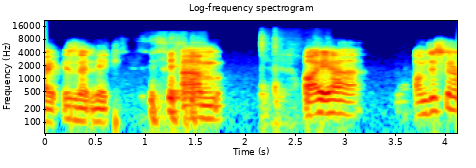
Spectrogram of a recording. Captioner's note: laughs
